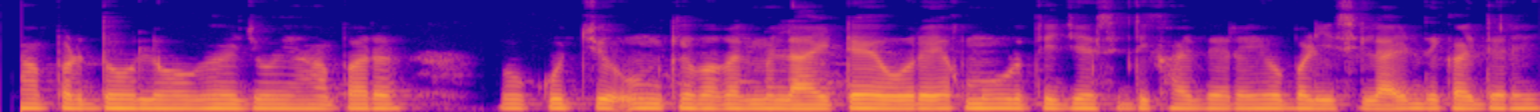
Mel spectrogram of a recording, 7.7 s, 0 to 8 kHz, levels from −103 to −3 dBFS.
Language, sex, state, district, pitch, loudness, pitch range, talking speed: Hindi, male, Bihar, Muzaffarpur, 115 Hz, -29 LUFS, 115-120 Hz, 225 wpm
